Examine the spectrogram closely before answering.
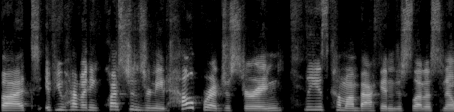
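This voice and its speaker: A bright, sharp, upbeat and enthusiastic tone at a fairly quick pace, with ordinary pitch variation and a dry, close sound with no echo. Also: woman. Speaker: webinar host. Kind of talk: sales pitch. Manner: fast; upbeat, enthusiastic.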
